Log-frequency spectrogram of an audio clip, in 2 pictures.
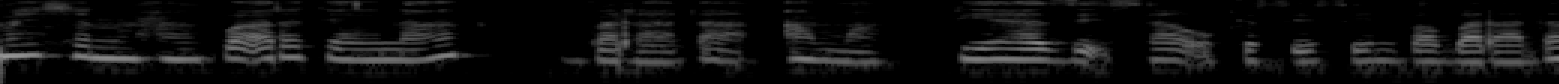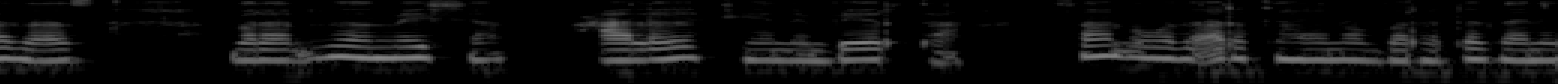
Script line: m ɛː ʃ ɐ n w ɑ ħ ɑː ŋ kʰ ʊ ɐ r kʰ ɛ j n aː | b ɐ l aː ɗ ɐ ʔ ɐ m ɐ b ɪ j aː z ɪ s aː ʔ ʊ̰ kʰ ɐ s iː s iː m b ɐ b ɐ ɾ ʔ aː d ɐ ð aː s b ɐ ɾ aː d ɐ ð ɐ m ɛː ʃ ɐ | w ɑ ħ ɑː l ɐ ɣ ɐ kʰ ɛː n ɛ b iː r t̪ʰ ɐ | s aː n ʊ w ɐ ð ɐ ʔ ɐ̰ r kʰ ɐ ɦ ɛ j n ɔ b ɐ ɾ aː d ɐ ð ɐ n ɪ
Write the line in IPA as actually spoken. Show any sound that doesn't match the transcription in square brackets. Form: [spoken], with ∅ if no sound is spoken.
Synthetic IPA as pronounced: m ɛː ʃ ɐ n w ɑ ħ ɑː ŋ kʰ ʊ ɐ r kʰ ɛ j n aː | b ɐ [ɾ] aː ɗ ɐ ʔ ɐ m ɐ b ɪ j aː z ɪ s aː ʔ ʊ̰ kʰ ɐ s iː s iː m b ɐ b ɐ ɾ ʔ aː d ɐ ð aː s b ɐ ɾ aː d ɐ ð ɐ m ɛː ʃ ɐ | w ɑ ħ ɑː l ɐ ɣ ɐ kʰ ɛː n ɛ b [ɛː] r t̪ʰ ɐ | s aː n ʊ w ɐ ð ɐ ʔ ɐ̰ r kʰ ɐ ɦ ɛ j n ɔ b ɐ ɾ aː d ɐ ð ɐ n ɪ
